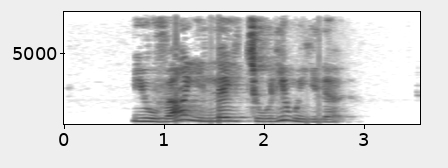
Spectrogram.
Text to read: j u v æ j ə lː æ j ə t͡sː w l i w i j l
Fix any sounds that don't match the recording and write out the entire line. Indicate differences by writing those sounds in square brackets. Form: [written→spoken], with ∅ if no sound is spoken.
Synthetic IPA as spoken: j u v æ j ə lː æ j ə t͡sː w l i w i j l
